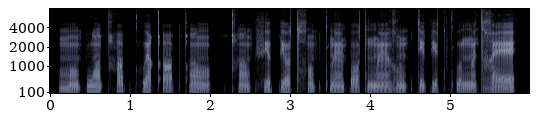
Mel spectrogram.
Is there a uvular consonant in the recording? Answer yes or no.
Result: yes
